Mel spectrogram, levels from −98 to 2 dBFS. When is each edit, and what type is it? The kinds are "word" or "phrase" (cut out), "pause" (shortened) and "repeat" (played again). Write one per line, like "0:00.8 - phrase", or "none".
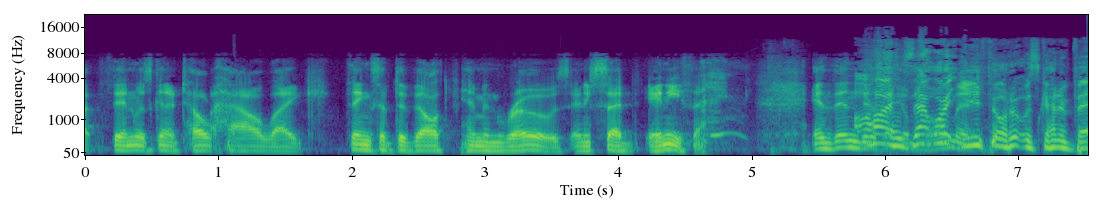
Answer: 0:00.9 - phrase
0:01.9 - pause
0:02.8 - word
0:03.8 - word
